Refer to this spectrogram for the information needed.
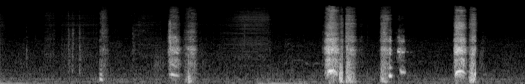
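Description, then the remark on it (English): A single voice imitates a young child's soft crying: short, breathy sobs and whimpers come in uneven pairs and clusters, with quiet pauses between the gasping bursts. “and coming from like a little far off in some of the woods off the path, you can hear Somebody, you can hear, you can hear a soft crying.”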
